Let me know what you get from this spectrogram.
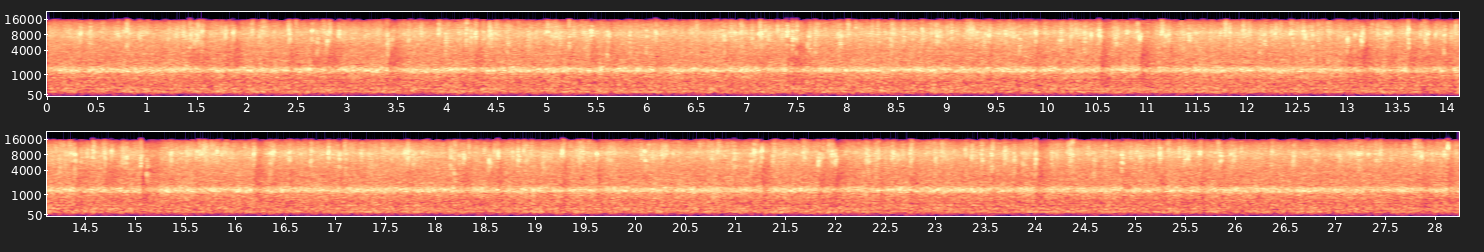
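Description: Heavy rain falling steadily on tree leaves and a tiled roof: a dense, even patter of drops with no break or change in strength.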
